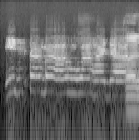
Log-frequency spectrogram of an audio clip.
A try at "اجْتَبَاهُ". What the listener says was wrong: Lantun sikit huruf jim dia sebut. Ijtaba qalqalah. Ijtaba.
